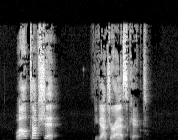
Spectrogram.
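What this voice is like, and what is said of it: Usual voice. Nothing is said of it.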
